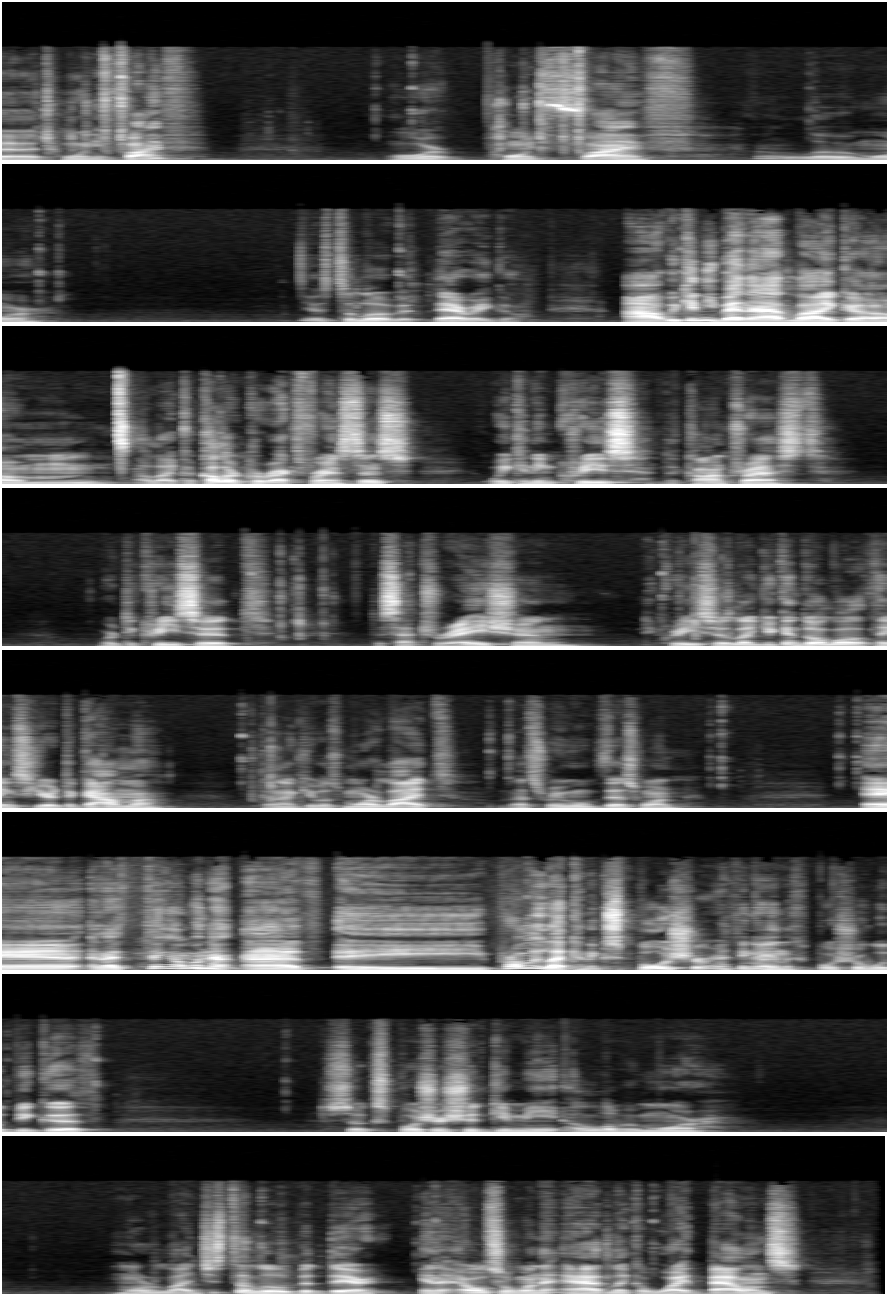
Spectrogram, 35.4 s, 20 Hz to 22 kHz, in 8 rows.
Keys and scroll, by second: 0.0-0.6 typing, 2.0-2.7 typing, 14.5 ctrl+z, 16.5 ctrl+z, 18.8 ctrl+z.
